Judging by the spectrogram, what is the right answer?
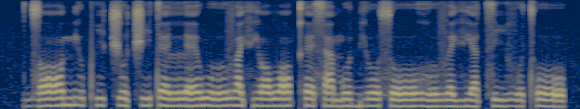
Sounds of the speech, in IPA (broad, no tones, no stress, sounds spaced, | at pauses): d͡z ɔː mʲ ʊː pʰ i t͡ʃ ʊ t͡ʃ i t ɛ lː ɛ w ʊː v a fʲ ɔː β ɔ kʰ ɛ s a m ʊ bʲ oː s oː ɣ ʊ v ɛ vʲ a t͡s i v ʊ tʰ o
